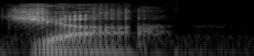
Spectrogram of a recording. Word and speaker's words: Juh: The most classic way it's written is J-U-H. You would pronounce it Ja. Another book will write it as W-H-O-A.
